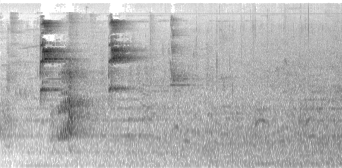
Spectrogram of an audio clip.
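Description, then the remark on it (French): Parrots in Brazil squawk in two loud, harsh bursts close together, followed by a fainter third call, then a steady hiss of background noise with no further calls. “Des oiseaux. Des perroquets.”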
